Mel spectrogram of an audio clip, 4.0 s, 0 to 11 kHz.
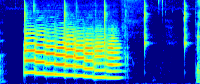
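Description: Trumpet playing a quick double-time descending bebop line over B-flat 7, about a dozen short notes in two seconds. It starts on the ninth, passes through a chromatic half step to the tonic, and runs down the dominant bebop scale to the third.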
